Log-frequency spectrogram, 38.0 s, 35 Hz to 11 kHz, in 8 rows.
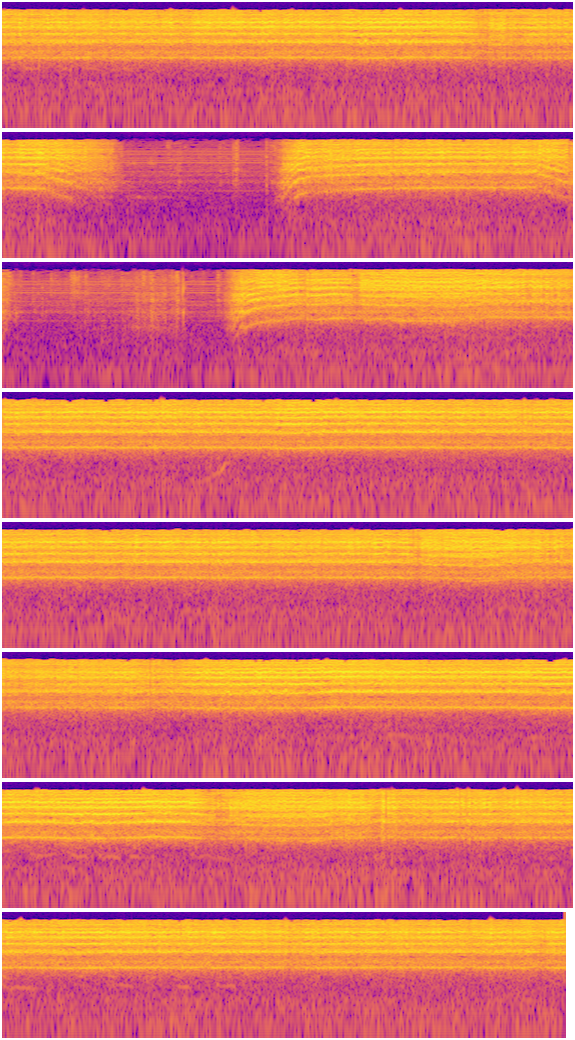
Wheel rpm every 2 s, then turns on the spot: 230, 230, 130, 70, 160, 30, 210, 230, 230, 230, 230, 230, 230, 220, 220, 220, 230, 230, 230.
none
